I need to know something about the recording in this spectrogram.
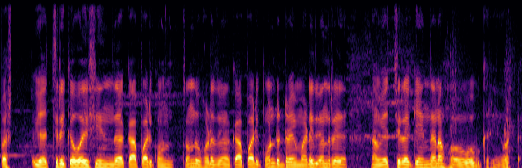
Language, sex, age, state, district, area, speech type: Kannada, male, 30-45, Karnataka, Gadag, rural, spontaneous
